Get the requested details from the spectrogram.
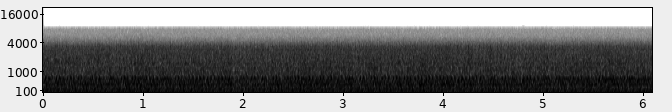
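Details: Alfa Romeo GT V6 at steady idle: an uneven, stumbling beat under the hum, as if a cylinder is dropping out; an idle misfire.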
